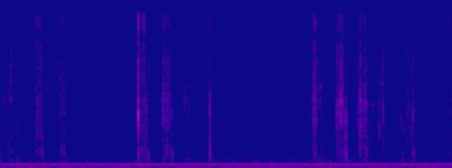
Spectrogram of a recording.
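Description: Tarot cards being shuffled and handled: irregular light clicks and snaps of the cards, one sharper snap about two seconds in, over a steady low hum.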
